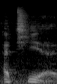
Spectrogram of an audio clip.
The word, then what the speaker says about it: ATEA: Um, again, you can look up Ascendance at EA Atia is how they like it pronounced apparently.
